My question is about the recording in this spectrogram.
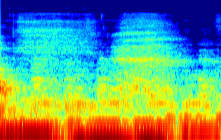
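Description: Two long breaths from a person holding a seated forward stretch, the first about half a second and the second nearly a second long, over background music with a steady low bass line.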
